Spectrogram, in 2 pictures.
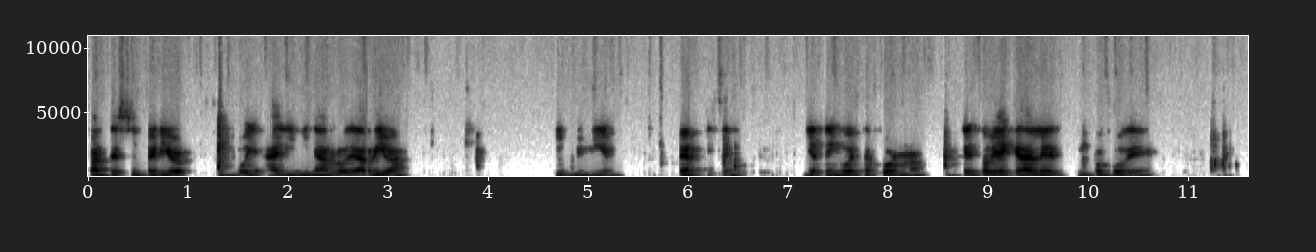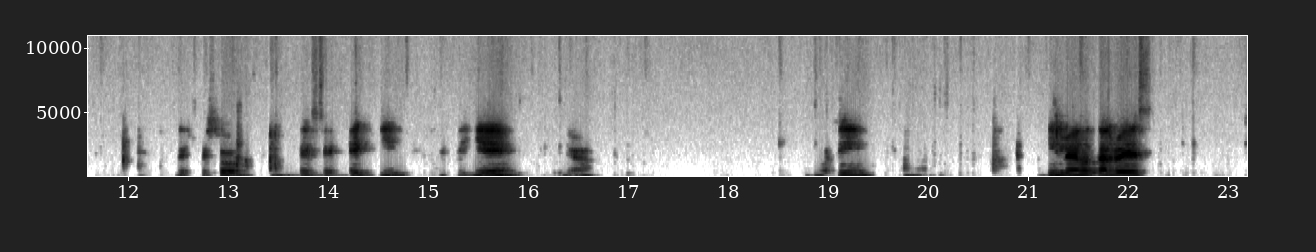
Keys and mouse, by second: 1.6 b, 3.7 shift+middle click, 5.1 Delete, 6.7 Tab, 8.8 z, 11.6 s, 13.4 s, 21.4 Tab.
